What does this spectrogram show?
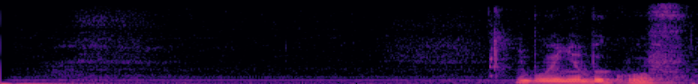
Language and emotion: Russian, neutral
